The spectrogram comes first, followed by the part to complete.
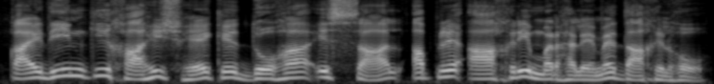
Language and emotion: Urdu, neutral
